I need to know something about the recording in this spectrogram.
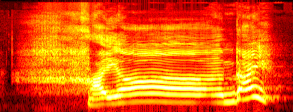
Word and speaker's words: Hyundai: The correct pronunciation in Korean for Hyundai is Hyundai.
